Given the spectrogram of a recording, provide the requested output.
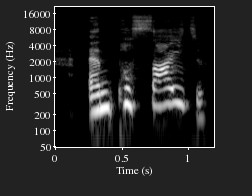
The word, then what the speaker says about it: emphasize: 여기를 thize로 발음해야 돼. 자, empathize 이렇게 발음해야 돼요. 요거는 그쵸? 이거는 emphasize. 이건 size. 파. 얘는 떠. 발음이 다른 거야.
